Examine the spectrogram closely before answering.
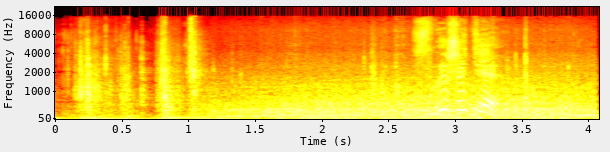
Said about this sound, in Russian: Вы слышите шум города? А ведь я живу в самом центре, не верите?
